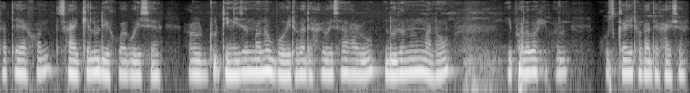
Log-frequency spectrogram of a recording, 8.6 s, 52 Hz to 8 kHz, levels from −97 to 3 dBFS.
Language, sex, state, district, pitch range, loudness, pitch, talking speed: Assamese, male, Assam, Sonitpur, 150-165 Hz, -16 LUFS, 155 Hz, 165 wpm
